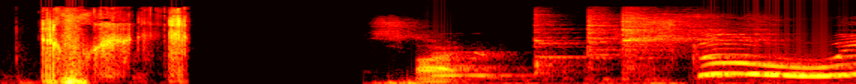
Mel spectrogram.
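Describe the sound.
Glasses clink together in a toast celebrating one year, a couple of bright chimes up front, followed after a short pause by excited voices; the drinks are gin mixed with Bang energy drink.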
